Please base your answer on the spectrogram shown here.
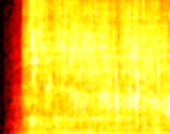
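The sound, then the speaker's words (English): Non-toxic liquid antifreeze pours into an insect collection jar, starting after a brief silence as a steady, splashy stream that keeps an even level to the end. “filling an insect collection jar with non-toxic antifreeze”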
